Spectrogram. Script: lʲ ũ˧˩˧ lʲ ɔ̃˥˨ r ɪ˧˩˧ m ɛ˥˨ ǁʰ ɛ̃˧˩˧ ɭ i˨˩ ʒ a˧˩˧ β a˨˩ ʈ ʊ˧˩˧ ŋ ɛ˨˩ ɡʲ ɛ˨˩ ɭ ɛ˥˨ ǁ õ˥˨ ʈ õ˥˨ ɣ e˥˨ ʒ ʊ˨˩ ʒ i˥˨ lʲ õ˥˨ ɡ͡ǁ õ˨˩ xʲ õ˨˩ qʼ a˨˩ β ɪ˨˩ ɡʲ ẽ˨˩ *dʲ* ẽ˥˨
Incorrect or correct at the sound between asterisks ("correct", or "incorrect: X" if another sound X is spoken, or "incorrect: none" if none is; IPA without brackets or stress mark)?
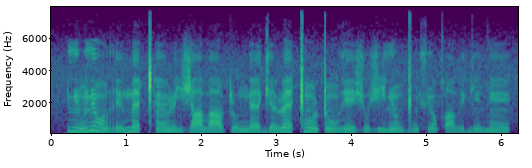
incorrect: d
